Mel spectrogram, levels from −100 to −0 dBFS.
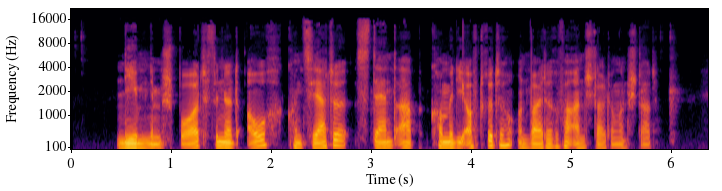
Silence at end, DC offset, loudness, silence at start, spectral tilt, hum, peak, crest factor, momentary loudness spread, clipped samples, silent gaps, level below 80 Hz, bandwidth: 0.35 s; under 0.1%; -22 LUFS; 0.45 s; -7 dB/octave; none; -4 dBFS; 18 dB; 10 LU; under 0.1%; none; -56 dBFS; 16 kHz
